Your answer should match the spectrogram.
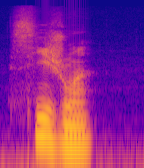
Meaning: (adverb) herewith; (adjective) 1. enclosed 2. attached
- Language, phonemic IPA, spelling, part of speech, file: French, /si.ʒwɛ̃/, ci-joint, adverb / adjective, Fr-ci-joint.ogg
